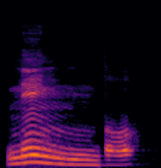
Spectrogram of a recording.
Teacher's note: This is a stressed E that's closed.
